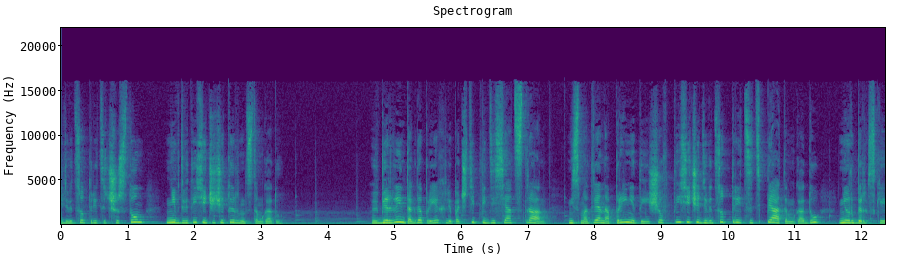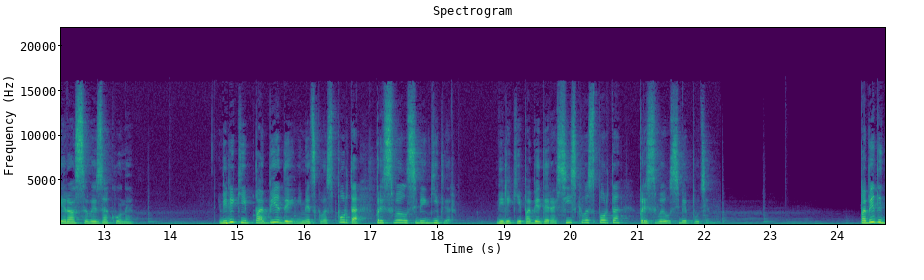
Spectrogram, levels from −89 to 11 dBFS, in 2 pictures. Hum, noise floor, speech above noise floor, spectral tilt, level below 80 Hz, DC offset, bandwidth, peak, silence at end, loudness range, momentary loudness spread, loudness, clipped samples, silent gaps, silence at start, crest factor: none; -42 dBFS; 26 dB; -4.5 dB/octave; -44 dBFS; under 0.1%; 16.5 kHz; 0 dBFS; 0 s; 4 LU; 9 LU; -16 LUFS; under 0.1%; none; 0 s; 16 dB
